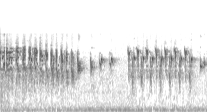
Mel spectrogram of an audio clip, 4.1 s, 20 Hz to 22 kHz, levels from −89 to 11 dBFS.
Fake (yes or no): no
